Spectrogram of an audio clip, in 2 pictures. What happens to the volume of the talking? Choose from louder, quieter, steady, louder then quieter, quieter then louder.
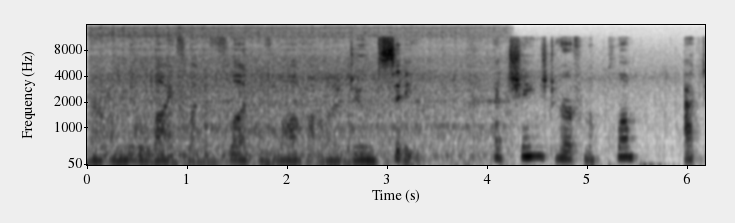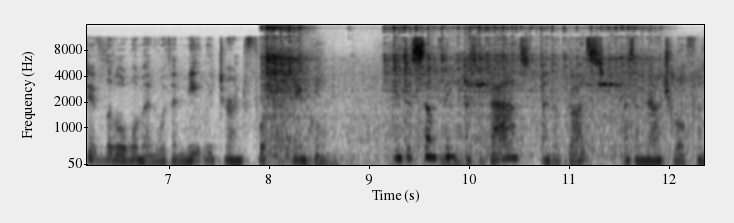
steady.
